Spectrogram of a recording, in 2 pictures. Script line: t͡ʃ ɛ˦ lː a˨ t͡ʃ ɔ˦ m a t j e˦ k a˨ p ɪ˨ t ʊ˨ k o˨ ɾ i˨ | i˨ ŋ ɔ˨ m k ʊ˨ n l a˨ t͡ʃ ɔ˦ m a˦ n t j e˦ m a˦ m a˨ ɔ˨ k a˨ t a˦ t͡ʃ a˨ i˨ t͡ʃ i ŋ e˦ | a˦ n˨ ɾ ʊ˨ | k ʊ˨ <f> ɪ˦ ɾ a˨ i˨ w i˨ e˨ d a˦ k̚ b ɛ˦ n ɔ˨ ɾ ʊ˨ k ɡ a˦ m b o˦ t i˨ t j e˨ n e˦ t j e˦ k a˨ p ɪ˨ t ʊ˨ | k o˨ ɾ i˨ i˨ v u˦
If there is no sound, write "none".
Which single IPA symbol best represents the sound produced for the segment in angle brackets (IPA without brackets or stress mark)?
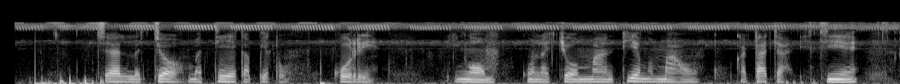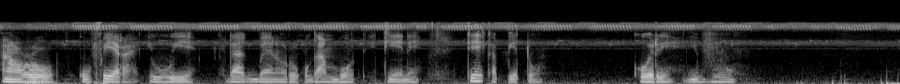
f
